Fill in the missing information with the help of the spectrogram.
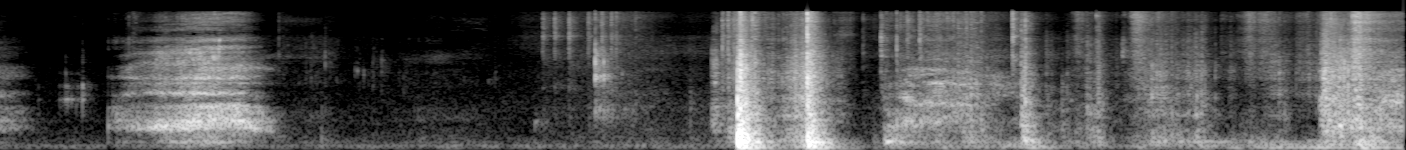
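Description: A heavy glass pitcher of iced coffee is set down onto a bed of loose ice cubes, making a loud double knock and a crunch of ice about four seconds in. Ice cubes then rattle and shift around it. A short rushing sound comes about a second in.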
